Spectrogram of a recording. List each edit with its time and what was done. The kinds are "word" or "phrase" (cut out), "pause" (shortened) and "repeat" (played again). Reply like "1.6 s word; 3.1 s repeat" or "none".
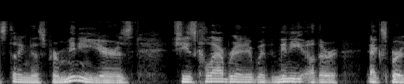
none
